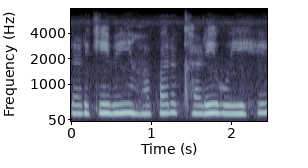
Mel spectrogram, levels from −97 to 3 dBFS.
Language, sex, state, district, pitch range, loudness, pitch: Hindi, female, Bihar, East Champaran, 220-235 Hz, -29 LUFS, 225 Hz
